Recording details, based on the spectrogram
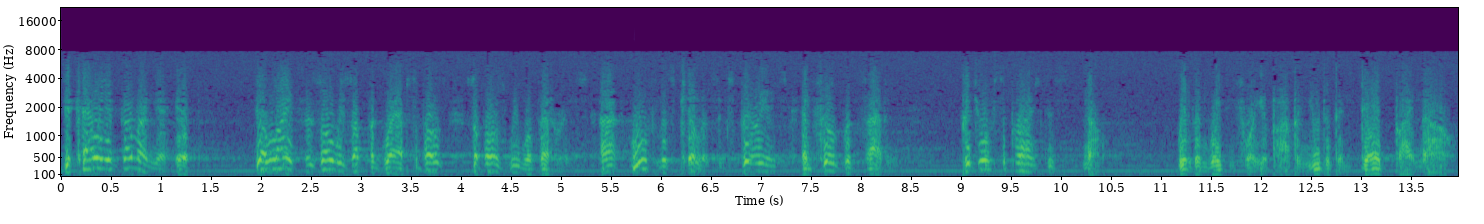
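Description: An actor playing a persuasive, stammering amateur bank robber who takes the lead, in an old radio drama. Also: male voice, a little high, wildly swooping pitch, brisk, creaky, darkish tone, full character voice. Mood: wheedling. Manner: pleading, persuasive, hesitant stammering. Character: fast-talking, wheedling amateur male bank robber, the leader. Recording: muffled, hissy old radio recording.

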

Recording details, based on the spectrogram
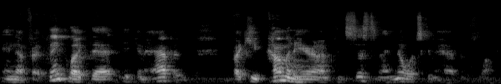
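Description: A man's voice: mid-range voice, lively intonation, quick pace, slight background noise. A man in his forties talking conversationally as an interview guest, giving a testimonial with emphatic, repeated key phrases. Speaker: interview guest, financial advisor.

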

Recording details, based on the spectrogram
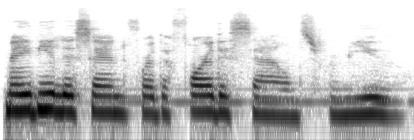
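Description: Woman doing guided meditation, super mellow n soothing, lots of pauses, bit of background noise. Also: mid-range voice, flat delivery. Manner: gentle, soothing, unhurried with long pauses.

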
